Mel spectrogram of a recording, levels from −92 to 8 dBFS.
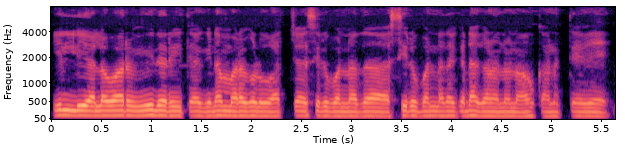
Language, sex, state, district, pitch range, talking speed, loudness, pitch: Kannada, male, Karnataka, Koppal, 115-125 Hz, 115 wpm, -15 LUFS, 120 Hz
